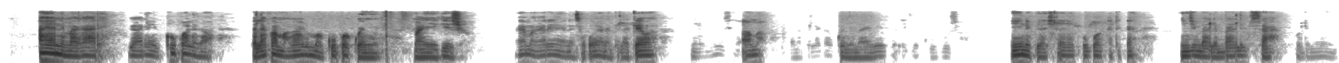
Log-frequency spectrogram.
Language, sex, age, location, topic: Swahili, male, 18-24, Nakuru, finance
